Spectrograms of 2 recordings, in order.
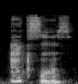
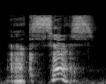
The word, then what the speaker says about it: access: could also be a verb but they're both pronounced differently the noun form access has to stress and the first syllable the verb form access has distress and the second syllable the now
